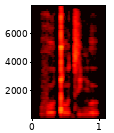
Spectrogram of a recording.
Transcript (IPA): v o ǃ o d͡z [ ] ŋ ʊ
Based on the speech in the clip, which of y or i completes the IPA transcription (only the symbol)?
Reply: i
